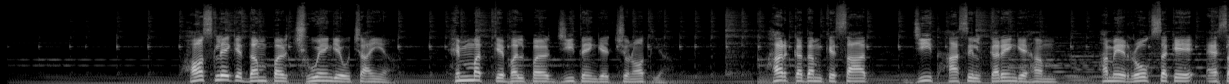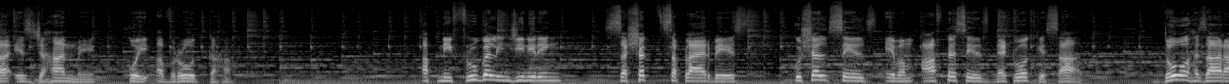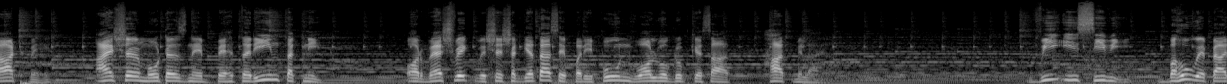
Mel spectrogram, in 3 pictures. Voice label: Hindi

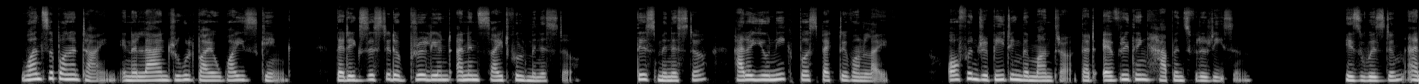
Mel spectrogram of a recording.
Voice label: story narration english

